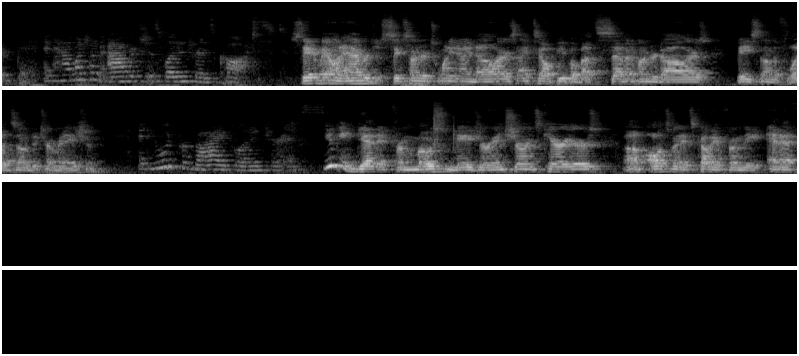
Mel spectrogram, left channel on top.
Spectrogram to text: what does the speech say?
And how much on average does flood insurance cost? State of Maryland average is $629. I tell people about $700 based on the flood zone determination. And who would provide flood insurance? You can get it from most major insurance carriers. Ultimately, it's coming from the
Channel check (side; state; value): right; silent; digital silence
